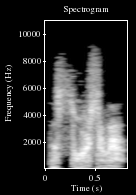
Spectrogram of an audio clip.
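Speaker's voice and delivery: hushed, urgent stage whisper; loud hiss. A narrator's reading. Onlooker spotting the sorcerer, hissed whisper. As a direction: whisper it sharply to the crowd. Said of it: "as someone hissed loudly".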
